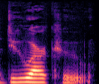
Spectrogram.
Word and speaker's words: Dobhar-chú: Irish folklore is littered with legendary ghoulish water creatures, but few are as scary as the Duarcu, which is spelled Dobharchu. I looked it up. That's how they say it.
